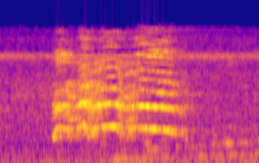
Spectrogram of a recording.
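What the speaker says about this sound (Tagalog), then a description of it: "may manukan din pala dito sa kabila mga kalapatids. Dami din manok." A rooster crows once, loud and drawn out, with faint clucking and quiet background ambience.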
